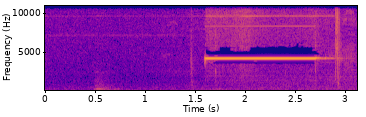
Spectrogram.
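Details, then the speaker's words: A click, then a loud steady high-pitched beep about a second long as a VOCSN V+Pro Emergency critical care ventilator is powered on; the inoperative alarm self-test, which is expected. "And as VOCSN turns on, you're going to hear a couple of loud beeps. That's okay. That's the in-op alarm testing itself."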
